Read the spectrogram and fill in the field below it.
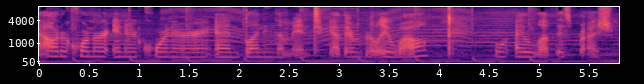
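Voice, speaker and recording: Moderately paced speech from a woman, backed by music. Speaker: beauty vlogger. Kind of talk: makeup tutorial voice-over. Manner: soft, near whisper.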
